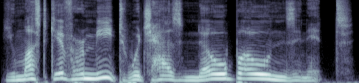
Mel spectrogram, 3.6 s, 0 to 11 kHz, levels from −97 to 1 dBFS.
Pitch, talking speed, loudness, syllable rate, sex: 155 Hz, 185 wpm, -15 LUFS, 3.5 syllables/s, male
